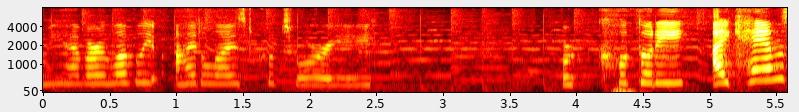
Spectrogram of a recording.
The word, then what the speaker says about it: Kotori: I can say the name properly. Kotori. Listen to me. Kotori. Kotori. I can say it. But it's not very pleasant or easy to say in casual English conversation the way the syllables are structured. It's either in casual English speech I can either say Kotori, which I usually say, or Kotori, which is I guess kind of closer, but it really doesn't sound right in English.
